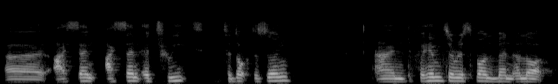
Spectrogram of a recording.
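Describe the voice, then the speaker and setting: A man hosting an interview in a casual, excitable way, often restarting his sentences. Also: fairly high pitch, normal speed, muffled recording. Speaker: host.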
